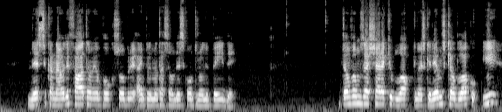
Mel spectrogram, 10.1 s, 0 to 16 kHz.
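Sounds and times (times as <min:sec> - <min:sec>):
faint computer mouse clicks: 0:05.0 - 0:06.7.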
